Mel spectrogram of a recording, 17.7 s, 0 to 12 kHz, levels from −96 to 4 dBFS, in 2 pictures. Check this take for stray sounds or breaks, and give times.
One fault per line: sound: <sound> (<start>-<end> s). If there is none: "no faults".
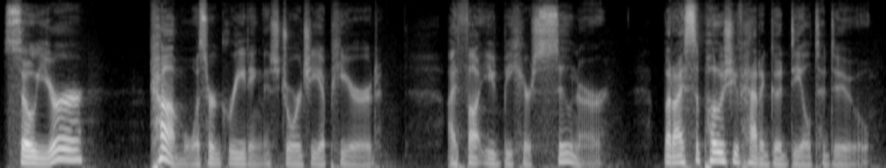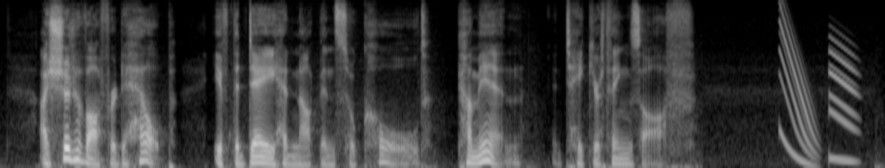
sound: chirp (16.7-17.5 s)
